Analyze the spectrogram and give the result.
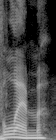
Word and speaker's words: phlegm: Phlegm. – That one sounds familiar. So let's see. I know it's kind of like that silent letter in there. So P-H-L-E-G-M.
